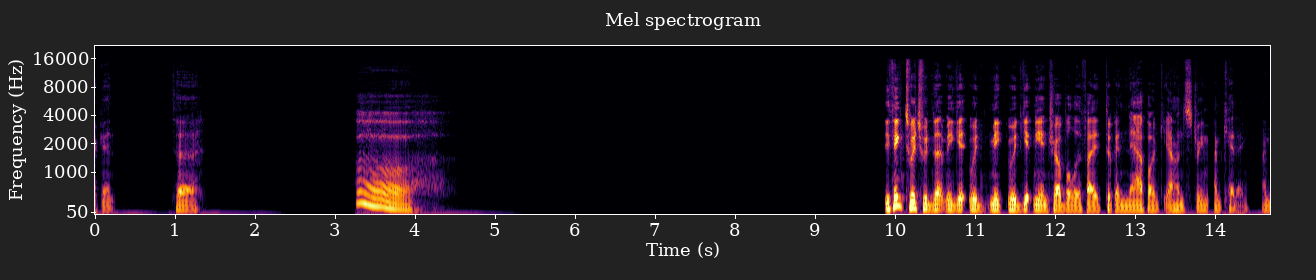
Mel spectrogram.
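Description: A young man speaks through a close microphone, pausing between short bursts and then talking quickly with animation.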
